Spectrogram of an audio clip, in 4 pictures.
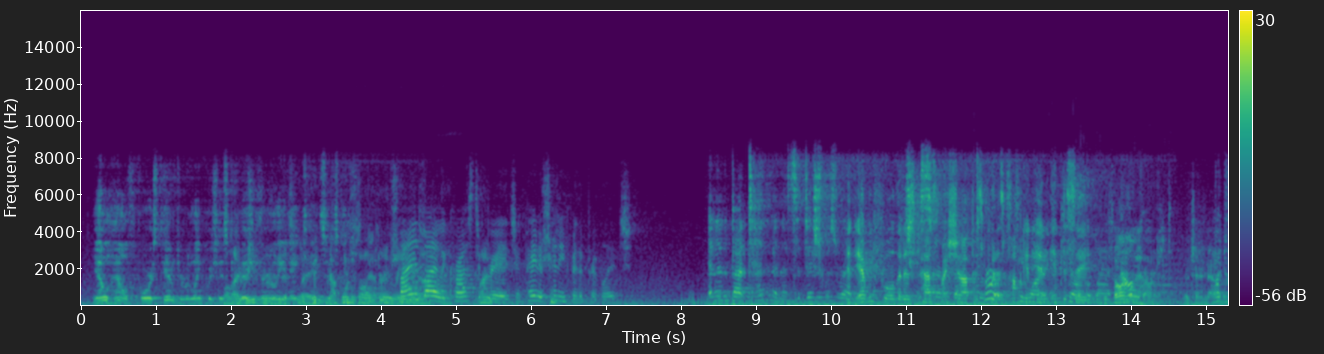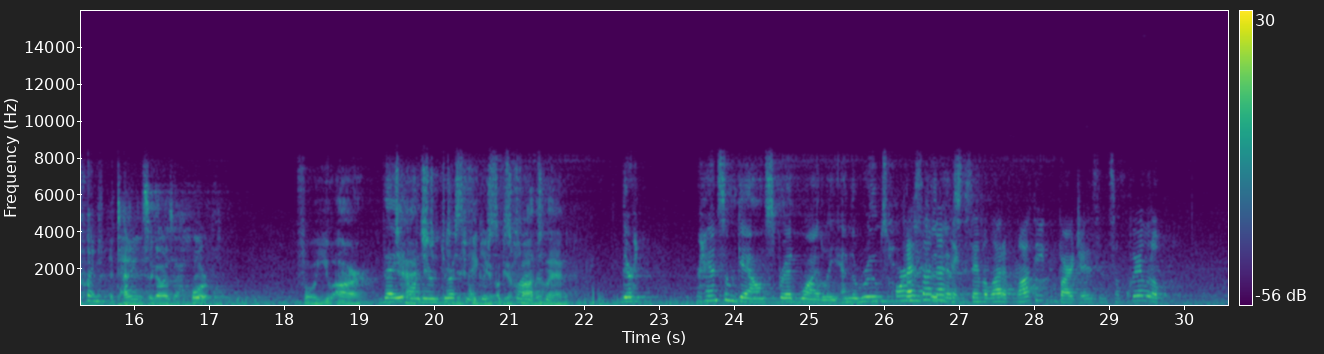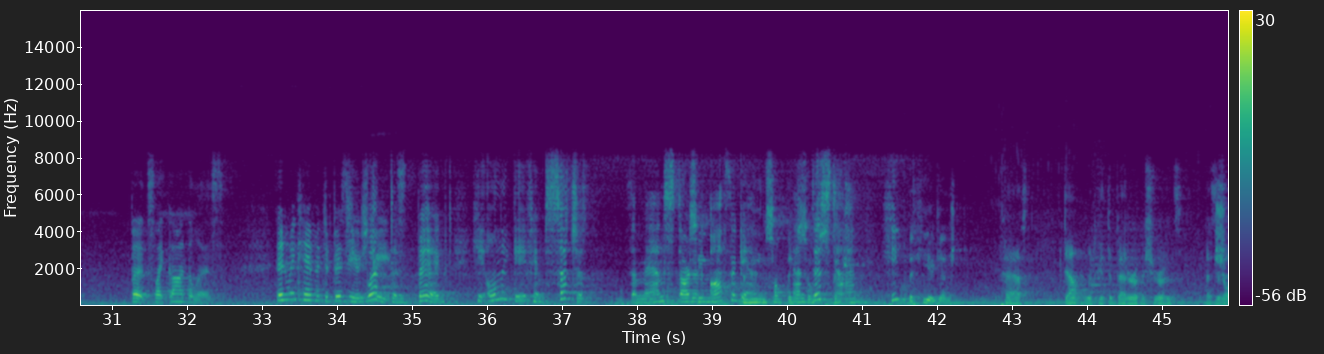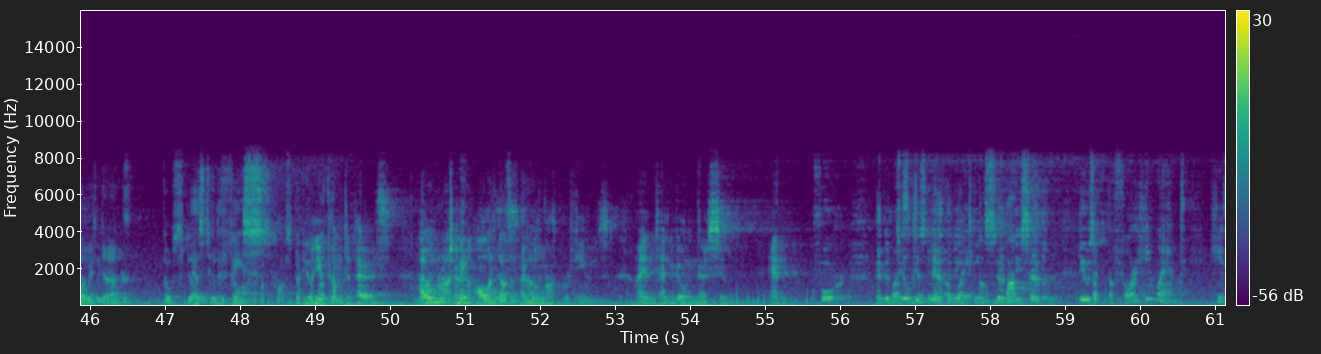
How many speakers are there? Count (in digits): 10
